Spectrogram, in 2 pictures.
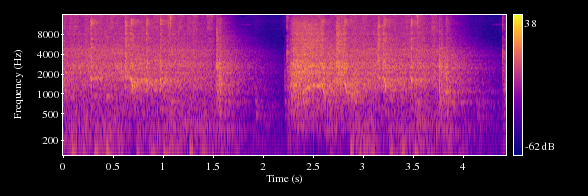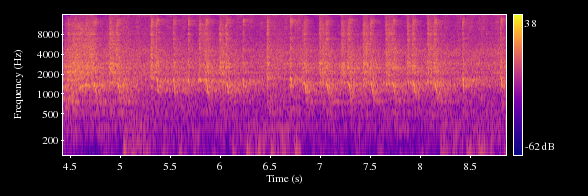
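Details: Yerf-Dog Scout 4x2 UTV, sat outside for years: starter cranks in repeated bursts but never catches; no gas coming out of the fuel line, the pickup tube is broken off inside the tank.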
